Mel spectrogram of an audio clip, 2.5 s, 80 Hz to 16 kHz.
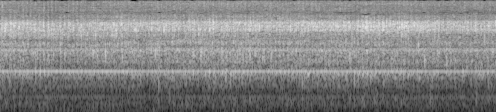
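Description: Gloria Multijet 18V cordless medium-pressure cleaner running at its highest stage, about 25 bar, through its rotating dirt-blaster nozzle. The pump motor gives a steady high whine over the hiss of the jet splashing into pool water.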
